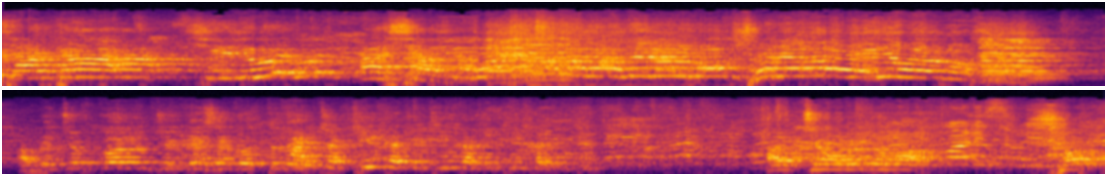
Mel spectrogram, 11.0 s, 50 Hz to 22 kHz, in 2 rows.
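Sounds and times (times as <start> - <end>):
man declaiming through loudspeakers: 0.0 - 8.5, 9.3 - 11.0.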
